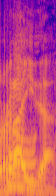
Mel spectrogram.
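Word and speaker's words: Mraida: se escribe mra idea la pronuncio la m no la pronunció a esta altura de mi vida o rayda como accede que cada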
